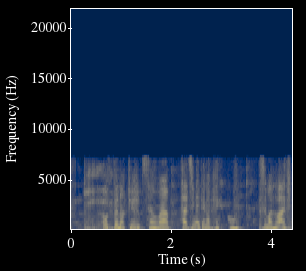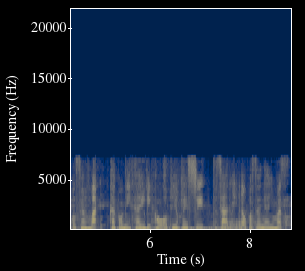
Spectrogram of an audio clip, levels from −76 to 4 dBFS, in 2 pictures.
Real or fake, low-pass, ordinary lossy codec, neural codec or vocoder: fake; 7.2 kHz; none; codec, 16 kHz, 1 kbps, FunCodec, trained on LibriTTS, 50 frames a second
